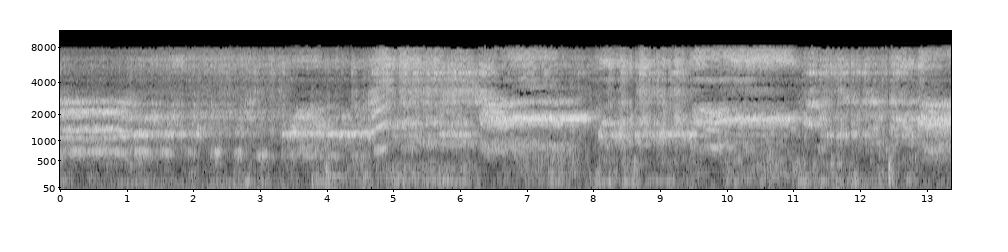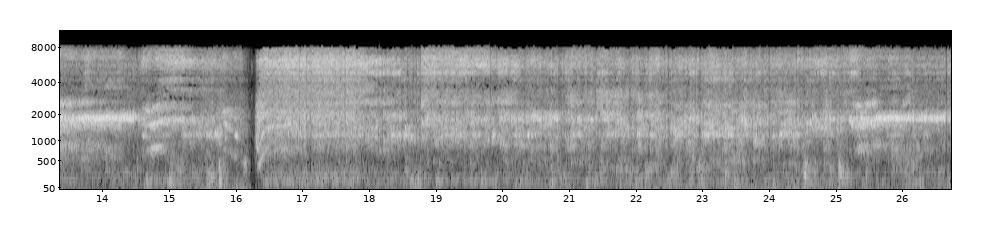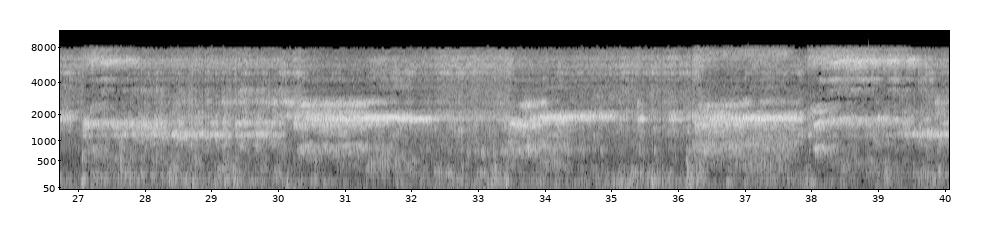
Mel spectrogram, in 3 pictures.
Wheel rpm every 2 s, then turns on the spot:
160, 160, 180, 230, 230, 220, 230, 220, 160, 230, 230, 230, 230, 230, 230, 220, 230, 230, 230, 230.
none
